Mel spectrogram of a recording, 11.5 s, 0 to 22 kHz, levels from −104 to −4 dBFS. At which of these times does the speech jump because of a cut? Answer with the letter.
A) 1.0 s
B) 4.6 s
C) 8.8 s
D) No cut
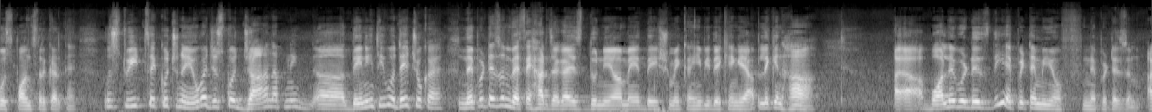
B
